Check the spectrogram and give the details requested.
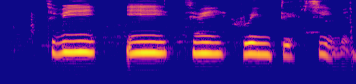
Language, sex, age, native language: Icelandic, male, 9, Icelandic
